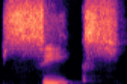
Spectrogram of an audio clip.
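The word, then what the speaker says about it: SIC-POVM: of a mouthful so they just call them seeks they say that they pronounce that seek not sick seek can you believe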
